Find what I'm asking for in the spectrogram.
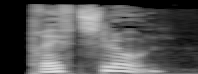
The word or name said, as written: driftslån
